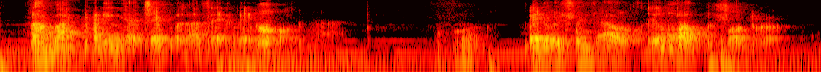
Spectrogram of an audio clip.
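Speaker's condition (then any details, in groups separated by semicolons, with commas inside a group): Oesophageal voice; laryngeal cancer, entire larynx removed, permanent neck breathing opening; unable to speak three weeks post-surgery, learned esophageal voice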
